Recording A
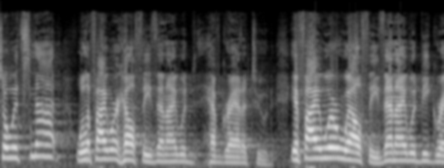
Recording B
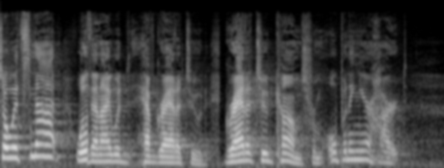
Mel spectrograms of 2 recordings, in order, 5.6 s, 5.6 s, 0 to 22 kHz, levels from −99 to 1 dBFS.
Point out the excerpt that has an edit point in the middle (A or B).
B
